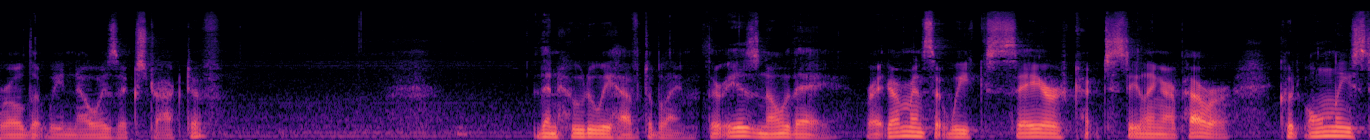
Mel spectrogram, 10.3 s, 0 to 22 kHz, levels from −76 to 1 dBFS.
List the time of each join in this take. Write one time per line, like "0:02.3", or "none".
0:05.2
0:06.6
